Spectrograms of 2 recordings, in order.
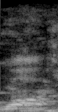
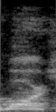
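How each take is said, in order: First: The word is said without any r sound. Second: The word is said with an added r sound. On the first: "instead of wash" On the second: "I say wash ... put a little R in there sometimes"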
